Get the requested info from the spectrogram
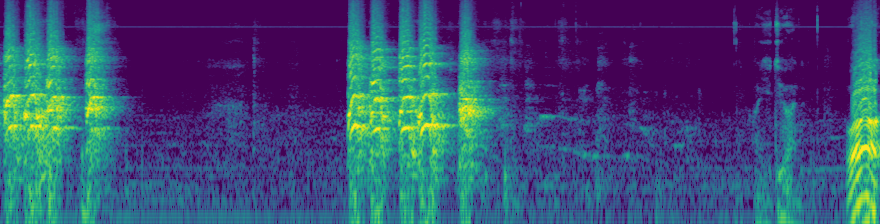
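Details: Border Terrier puppy barking while fighting a broom and running away from it: bursts of three to five sharp, high barks separated by quiet gaps, with a person talking in between.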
